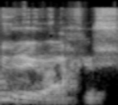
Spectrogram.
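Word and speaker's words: Koulierakis: Is that how you pronounce it? Do you know what I'm talking about? Koulirakis, yeah.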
